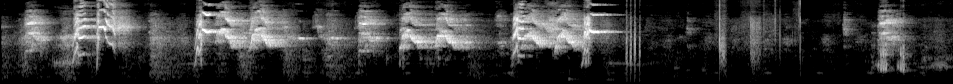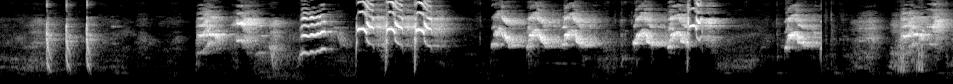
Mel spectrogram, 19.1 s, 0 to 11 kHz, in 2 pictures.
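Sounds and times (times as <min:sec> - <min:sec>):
parakeet chirping and squawking: 0:00.1 - 0:06.6, 0:08.3 - 0:19.0.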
